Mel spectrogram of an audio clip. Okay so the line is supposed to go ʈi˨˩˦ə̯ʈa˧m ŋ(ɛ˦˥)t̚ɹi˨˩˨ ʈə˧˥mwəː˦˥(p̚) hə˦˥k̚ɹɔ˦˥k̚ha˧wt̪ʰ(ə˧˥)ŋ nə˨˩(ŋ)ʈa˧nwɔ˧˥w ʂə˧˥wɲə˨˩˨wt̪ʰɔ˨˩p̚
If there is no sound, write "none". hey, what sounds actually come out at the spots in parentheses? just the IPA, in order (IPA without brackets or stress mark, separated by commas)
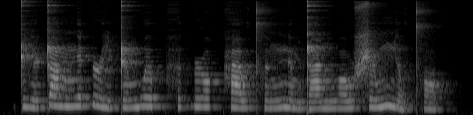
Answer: ɛ˦˥, p̚, ə˧˥, m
